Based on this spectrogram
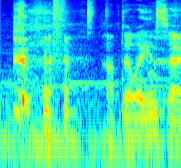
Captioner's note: laughing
